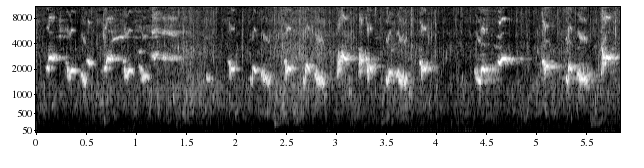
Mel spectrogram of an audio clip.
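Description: Yellow-vented Bulbul giving lively, bubbly warbled phrases of mid-high notes, repeated roughly every second with short gaps, over a faint hiss.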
